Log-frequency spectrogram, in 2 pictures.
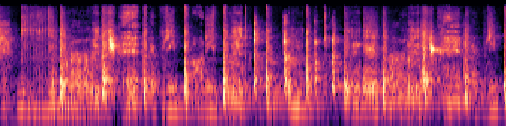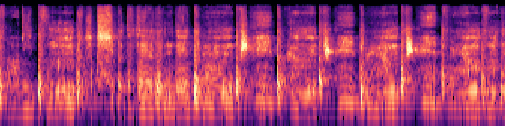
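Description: Solo beatboxing: a fast, dense vocal beat of mouth-made kicks, snares and clicks, with hummed and sung pitched tones woven in.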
